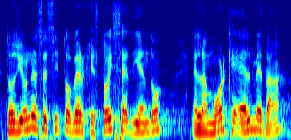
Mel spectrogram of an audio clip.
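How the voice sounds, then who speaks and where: A man preaching a sermon, telling stories in an animated way and voicing other people in his quotes. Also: fairly high pitch, normal speed. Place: church hall. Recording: long hall reverb.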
